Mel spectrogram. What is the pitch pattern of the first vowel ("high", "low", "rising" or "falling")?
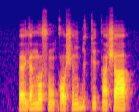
low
